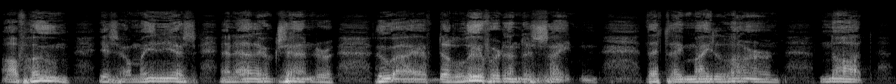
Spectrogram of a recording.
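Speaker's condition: Throat cancer, lost vocal cord

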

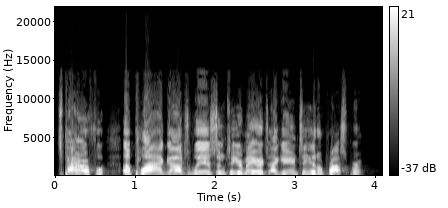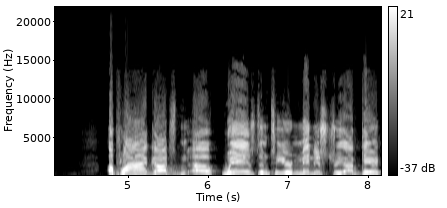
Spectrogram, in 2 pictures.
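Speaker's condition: No condition

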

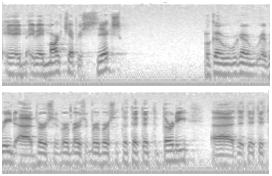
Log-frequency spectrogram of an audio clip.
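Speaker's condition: Stuttering; stutter as usual way of talking, recent neck surgery; throat may get scratchy during talk, Halls lozenges at hand; worse when unwell, mistaken for stroke by Life Squad paramedics; repeated words

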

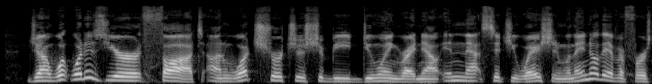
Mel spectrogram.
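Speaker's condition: No condition

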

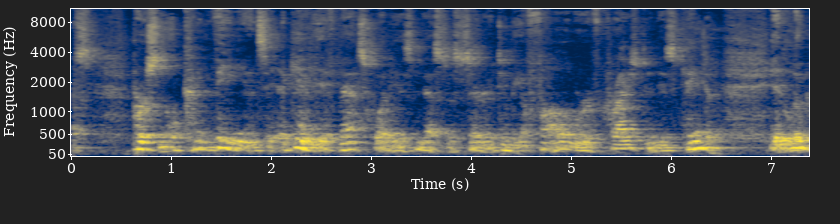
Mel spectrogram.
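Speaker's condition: Voice disorder; not contagious

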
